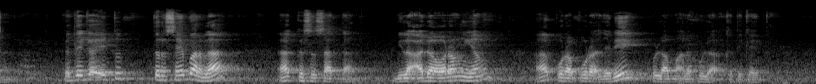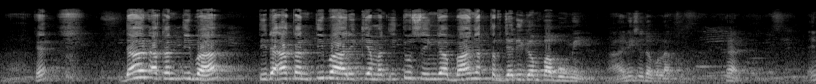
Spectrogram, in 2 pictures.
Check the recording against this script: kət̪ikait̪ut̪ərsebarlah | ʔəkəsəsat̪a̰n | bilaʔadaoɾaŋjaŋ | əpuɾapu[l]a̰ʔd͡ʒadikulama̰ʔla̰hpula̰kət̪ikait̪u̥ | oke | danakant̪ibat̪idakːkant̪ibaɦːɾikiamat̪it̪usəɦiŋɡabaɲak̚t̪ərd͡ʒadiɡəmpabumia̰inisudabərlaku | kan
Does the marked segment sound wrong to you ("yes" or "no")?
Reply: yes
